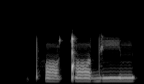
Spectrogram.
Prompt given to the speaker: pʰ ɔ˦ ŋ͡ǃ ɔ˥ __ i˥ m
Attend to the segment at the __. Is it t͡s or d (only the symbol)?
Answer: d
